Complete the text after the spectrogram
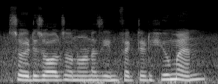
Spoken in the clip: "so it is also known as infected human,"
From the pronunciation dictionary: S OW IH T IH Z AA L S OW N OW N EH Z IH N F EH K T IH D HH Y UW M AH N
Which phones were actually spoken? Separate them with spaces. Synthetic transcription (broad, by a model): S OW IH T IH Z AA L S OW N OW N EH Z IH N F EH K T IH D HH Y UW M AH N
